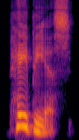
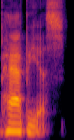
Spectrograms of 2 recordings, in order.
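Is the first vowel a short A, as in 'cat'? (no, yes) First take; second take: no; yes. First: The first vowel is not a short A. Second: The first vowel is a short A. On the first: "I say that this church father's name is Papias" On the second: "go for the good old American short A"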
